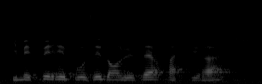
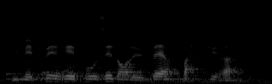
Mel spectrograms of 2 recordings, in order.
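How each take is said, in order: No difference in how they are said.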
